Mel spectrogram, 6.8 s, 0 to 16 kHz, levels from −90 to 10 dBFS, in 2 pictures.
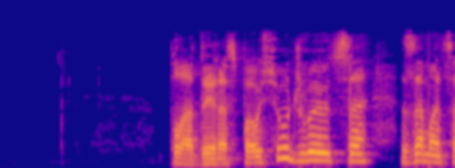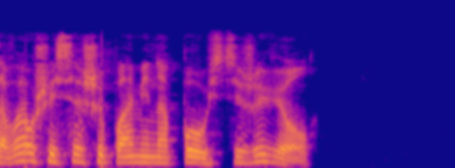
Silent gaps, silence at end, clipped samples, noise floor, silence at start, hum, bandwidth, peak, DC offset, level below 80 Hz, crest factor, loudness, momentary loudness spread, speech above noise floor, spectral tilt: none; 1.1 s; under 0.1%; -87 dBFS; 1.3 s; none; 8.2 kHz; -2 dBFS; under 0.1%; -52 dBFS; 16 dB; -18 LUFS; 6 LU; 69 dB; -5 dB/octave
